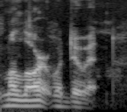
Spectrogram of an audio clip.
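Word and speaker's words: Malört: Isn't it that pronounced shit is Merlot? so- Isn't the T like silent? No. That's Not Merlot. Is it? No. Not like Merlot, like the guy from like Merlot True Bloods.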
